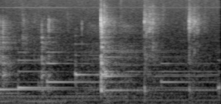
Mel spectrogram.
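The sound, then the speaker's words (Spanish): Boiled, drained sweet potato being mashed with a fork: a handful of light clinks and taps against a bowl at an uneven pace, over a steady low kitchen hum, with no one speaking. “Quitar todo el agua, triturando con un tenedor.”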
